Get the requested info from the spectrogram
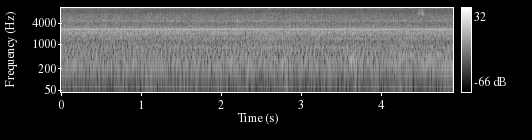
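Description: Sujata mixer grinder running at full speed, its motor and blades grinding coriander for home-made masala powder in the steel grinder jar: a steady high whine over a rushing noise.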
